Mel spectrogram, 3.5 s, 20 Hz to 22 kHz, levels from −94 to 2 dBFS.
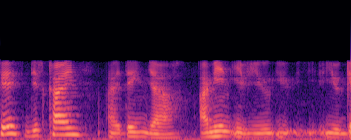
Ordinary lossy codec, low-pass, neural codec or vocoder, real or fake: none; 3.6 kHz; none; real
